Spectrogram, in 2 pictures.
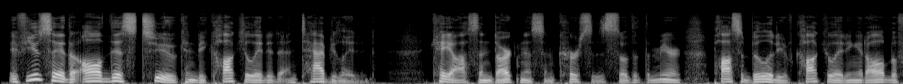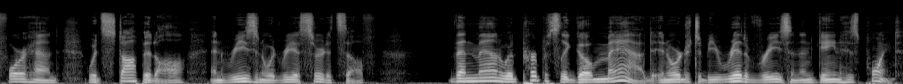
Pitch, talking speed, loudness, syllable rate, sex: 110 Hz, 175 wpm, -21 LUFS, 5.0 syllables/s, male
